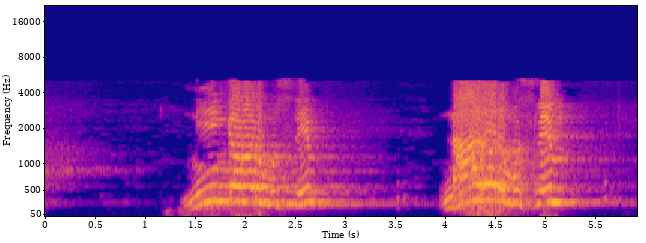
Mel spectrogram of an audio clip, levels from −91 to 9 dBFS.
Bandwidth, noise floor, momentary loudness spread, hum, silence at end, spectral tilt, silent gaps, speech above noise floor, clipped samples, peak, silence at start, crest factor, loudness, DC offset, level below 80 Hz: 5.4 kHz; -58 dBFS; 19 LU; none; 0.3 s; -5.5 dB/octave; none; 46 dB; under 0.1%; -2 dBFS; 1.4 s; 12 dB; -11 LUFS; under 0.1%; -46 dBFS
